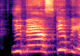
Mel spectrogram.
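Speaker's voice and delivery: high, sassy "you damn Skippy"; high sassy glee; gleeful. Acted. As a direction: crow with glee. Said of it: "gleeful taking of free gas".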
